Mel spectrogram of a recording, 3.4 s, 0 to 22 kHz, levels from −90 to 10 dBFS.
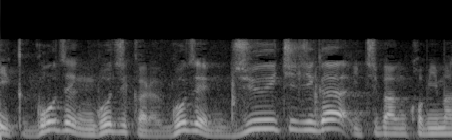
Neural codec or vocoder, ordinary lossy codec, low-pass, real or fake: none; none; none; real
